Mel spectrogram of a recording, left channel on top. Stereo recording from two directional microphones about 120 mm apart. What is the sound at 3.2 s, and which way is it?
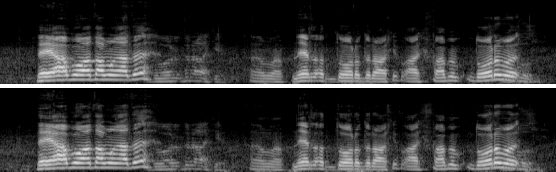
Speech, 40° right (ahead or behind).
